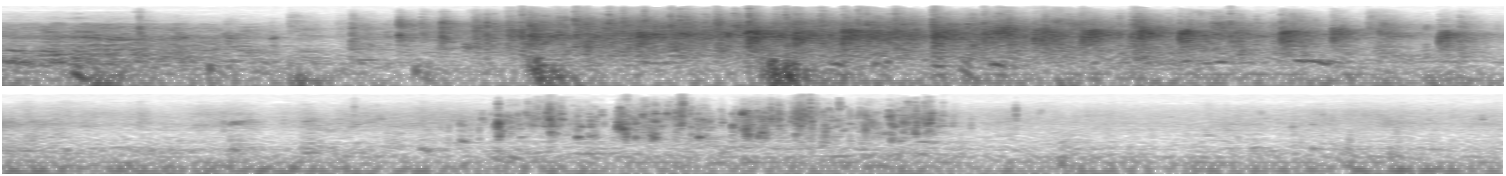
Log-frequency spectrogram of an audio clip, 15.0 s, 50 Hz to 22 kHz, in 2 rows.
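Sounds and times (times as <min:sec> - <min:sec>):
water splashing and trickling: 0:09.6 - 0:12.8.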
